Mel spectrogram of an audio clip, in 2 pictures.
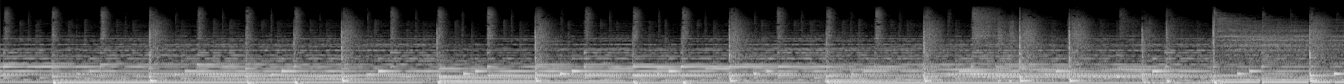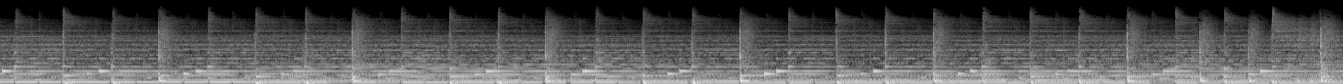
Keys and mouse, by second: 3.2 click, 7.1 click, 7.6 click, 7.9 space, 19.4 space, 20.0-20.6 middle drag, 21.3-22.1 drag, 23.2-23.6 middle drag, 25.0 click, 25.8 shift+click.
